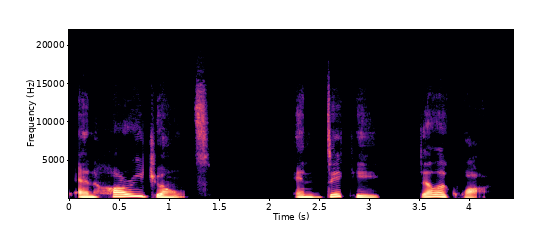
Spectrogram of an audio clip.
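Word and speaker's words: Delacroix: Harry Jones and Dicky delaqua the villagers pronounce this name Delroy eventually made a great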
